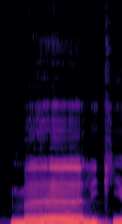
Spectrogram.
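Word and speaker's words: مَالِكِ: be malik manic so here this is pronounced ma long even though principle should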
